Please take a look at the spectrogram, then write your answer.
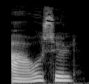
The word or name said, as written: arvesølv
